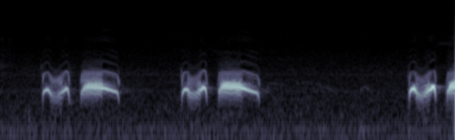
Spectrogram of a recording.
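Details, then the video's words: Spotted dove's luring call to gather others: repeated phrases of a quick doubled coo followed by a longer buzzy coo, three times roughly every two seconds, with silence between. "Tiếng chim cu gáy kích bổi gọi bầy hiệu quả."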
